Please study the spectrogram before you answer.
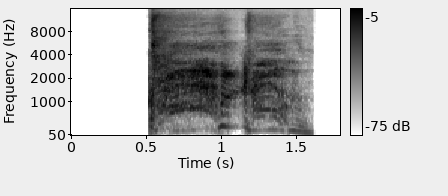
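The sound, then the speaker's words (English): A single harsh, drawn-out cough or throat clearing from someone with a lingering chronic cough, one loud raspy burst with a brief catch in the middle, alone with no talk. “Apologies for the ongoing chronic cough that does not want to leave me alone.”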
